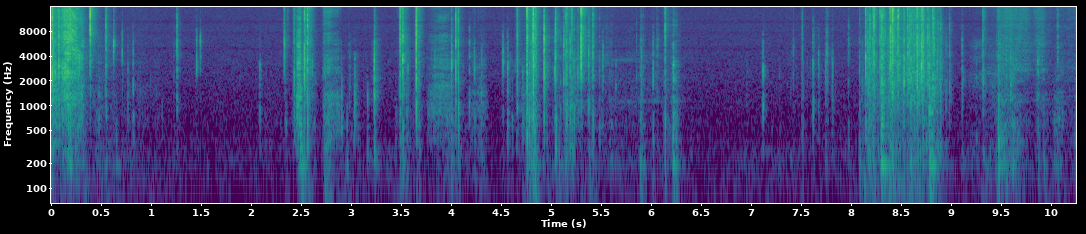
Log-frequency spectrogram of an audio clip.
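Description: Clear plastic bags around plastic model-kit sprues crinkling as they are handled, in short crackly bursts with pauses between them; the loudest burst comes near the end.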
